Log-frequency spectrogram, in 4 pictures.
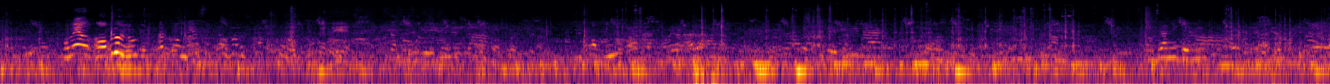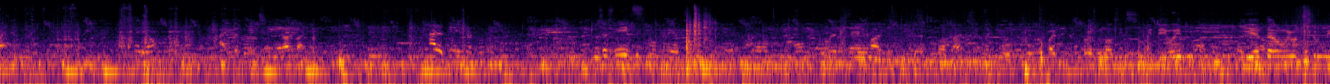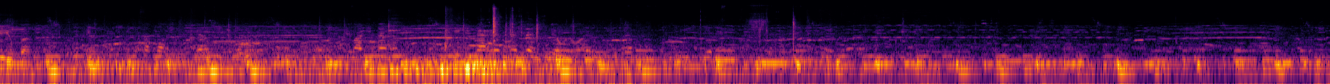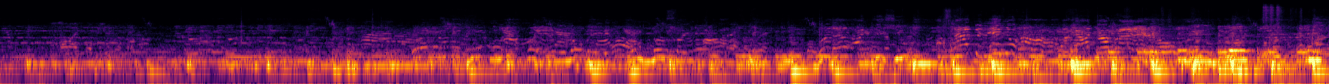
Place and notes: Lisbonne, Portugal - Feira da Ladra: flea market
Feira da Ladra: flea market that takes place every Tuesday and Saturday in the Campo de Santa Clara (Alfama)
